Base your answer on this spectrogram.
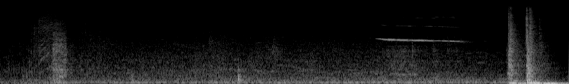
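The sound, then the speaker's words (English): A door of a home is opened cautiously: a thin, high creak rises briefly over low background noise, then a couple of louder clunks follow as it swings open. “Cautiously, she opens the door to the young guy.”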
